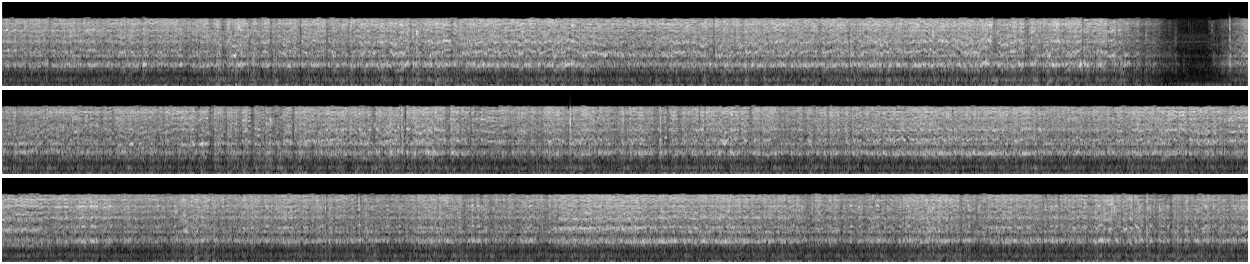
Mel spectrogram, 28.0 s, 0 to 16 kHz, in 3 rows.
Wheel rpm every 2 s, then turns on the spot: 230, 230, 230, 230, 110, 180, 210, 230, 220, 220, 240, 230, 230, 230.
none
